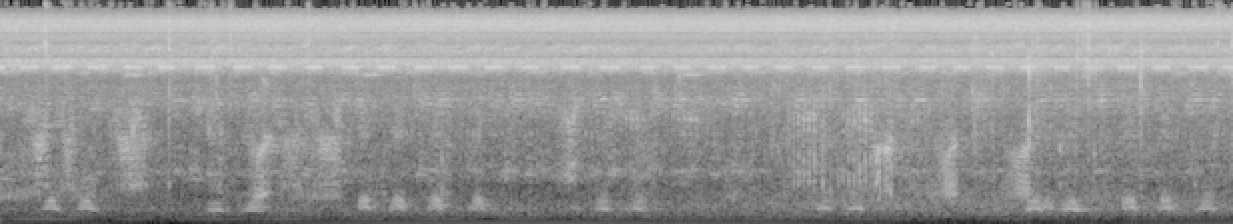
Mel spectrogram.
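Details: Frogs croaking in a night chorus: many short low croaks repeating in overlapping bursts, with a steady high insect-like hiss running underneath throughout.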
